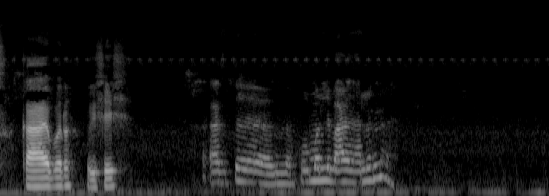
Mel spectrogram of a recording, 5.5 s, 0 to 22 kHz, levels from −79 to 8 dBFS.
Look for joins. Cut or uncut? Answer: uncut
